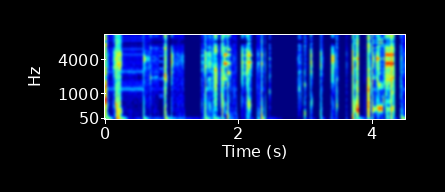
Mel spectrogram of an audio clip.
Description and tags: This is a short sample of some random blatherings from my bent Ti Math & Spell. Typical phoneme randomness.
